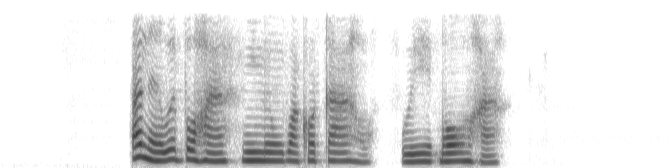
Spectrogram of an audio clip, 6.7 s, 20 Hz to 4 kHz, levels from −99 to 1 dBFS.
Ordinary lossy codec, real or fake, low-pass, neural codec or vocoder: AAC, 32 kbps; fake; 3.6 kHz; codec, 16 kHz, 0.8 kbps, ZipCodec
